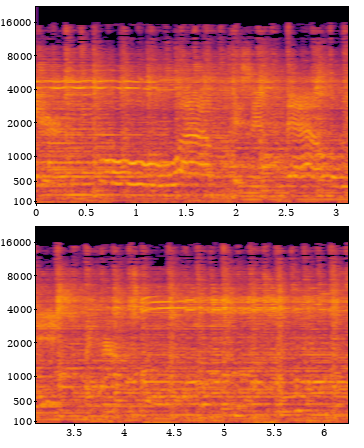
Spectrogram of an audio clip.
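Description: Live country band playing an instrumental passage between sung lines: fiddle over strummed acoustic guitar, hand drum and upright bass, with a wavering melody line.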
